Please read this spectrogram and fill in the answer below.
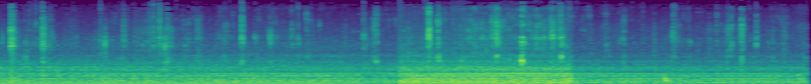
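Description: A man biting and chewing crunchy food close to the microphone, a run of crisp crunches and wet mouth clicks that grows louder for a couple of seconds about halfway through. A steady low hum runs underneath.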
